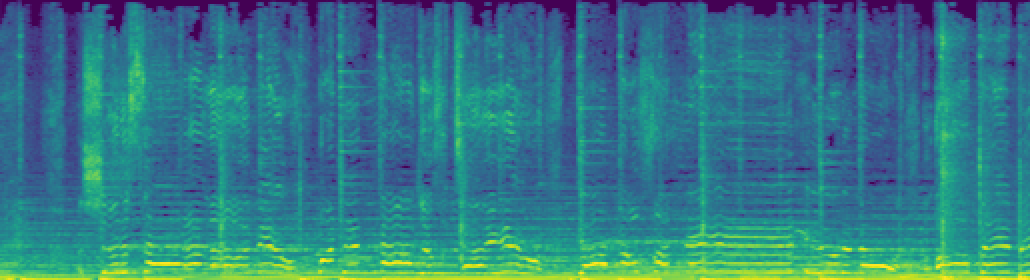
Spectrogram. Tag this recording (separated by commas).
Music, Pop music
